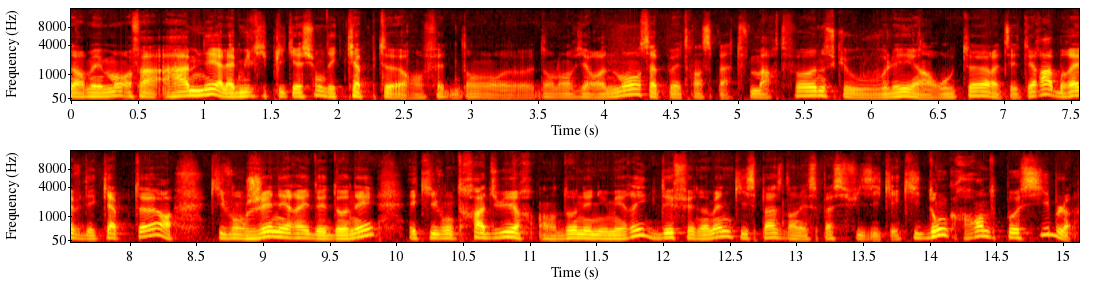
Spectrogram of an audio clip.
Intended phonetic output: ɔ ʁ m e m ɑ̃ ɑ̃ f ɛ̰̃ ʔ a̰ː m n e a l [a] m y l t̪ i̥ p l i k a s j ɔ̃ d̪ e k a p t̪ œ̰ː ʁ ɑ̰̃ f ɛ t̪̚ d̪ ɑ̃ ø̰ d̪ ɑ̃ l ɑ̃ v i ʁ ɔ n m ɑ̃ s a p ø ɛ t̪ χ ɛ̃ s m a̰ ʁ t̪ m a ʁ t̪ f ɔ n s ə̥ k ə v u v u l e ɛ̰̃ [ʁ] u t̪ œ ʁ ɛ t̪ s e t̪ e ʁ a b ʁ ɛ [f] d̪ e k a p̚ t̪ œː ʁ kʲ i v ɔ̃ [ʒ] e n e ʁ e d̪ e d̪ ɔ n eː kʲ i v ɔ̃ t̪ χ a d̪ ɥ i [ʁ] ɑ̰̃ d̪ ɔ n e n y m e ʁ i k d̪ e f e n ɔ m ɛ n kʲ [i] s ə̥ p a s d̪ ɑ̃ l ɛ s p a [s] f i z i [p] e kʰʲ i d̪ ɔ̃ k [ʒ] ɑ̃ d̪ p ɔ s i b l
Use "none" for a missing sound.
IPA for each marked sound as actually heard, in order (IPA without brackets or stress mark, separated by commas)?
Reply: a, ʁ, f, ʒ, ʁ, i, s, k, ʁ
